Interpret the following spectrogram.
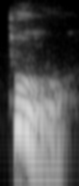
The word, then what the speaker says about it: pour: Pour. So OU, guys, if there's an O and a U, yeah, OB, the pronunciation, David, is OU. So it's not por.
